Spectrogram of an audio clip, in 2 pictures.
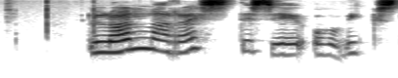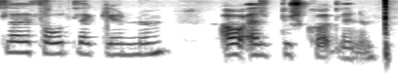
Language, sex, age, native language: Icelandic, female, 11, Icelandic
